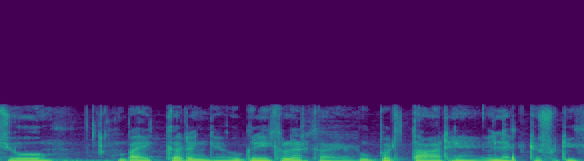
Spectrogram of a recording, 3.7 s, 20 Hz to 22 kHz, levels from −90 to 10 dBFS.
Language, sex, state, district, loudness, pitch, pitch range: Hindi, male, Bihar, Samastipur, -18 LUFS, 140 Hz, 135-150 Hz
